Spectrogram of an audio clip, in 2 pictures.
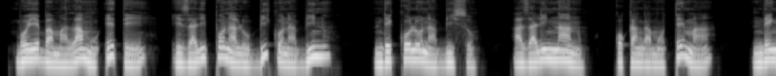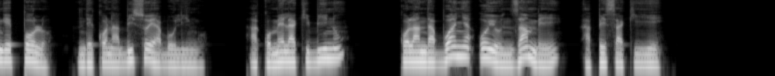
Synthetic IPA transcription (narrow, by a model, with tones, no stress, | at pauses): bo˦je˦ba˨ma˨la˦mu˨e˦te˨ | e˨za˨li˦po˦na˨lo˨bi˦ko˨na˨bi˦no˦ | nde˦ko˦lo˦na˨bi˦so˦ | a˨za˨li˦na˦nu˨ | ko˨ka˨ŋɡa˨mo˨te˦ma˨ | nde˦ŋɡe˦po˦lo˨ | nde˨ko˨na˨bi˦so˦ja˨bo˨li˨ŋɡo˨ | a˨ko˨me˦la˦ki˦bi˦no˦ | ko˨la˨nda˨bwa˦ɲa˦ʔo˦jo˨nza˦mbe˨ | a˨pe˦sa˦ki˦je˦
